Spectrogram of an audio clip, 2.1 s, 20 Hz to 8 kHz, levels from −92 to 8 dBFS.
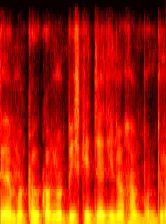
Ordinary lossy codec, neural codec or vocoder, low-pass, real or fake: Opus, 24 kbps; autoencoder, 22.05 kHz, a latent of 192 numbers a frame, VITS, trained on one speaker; 7.2 kHz; fake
